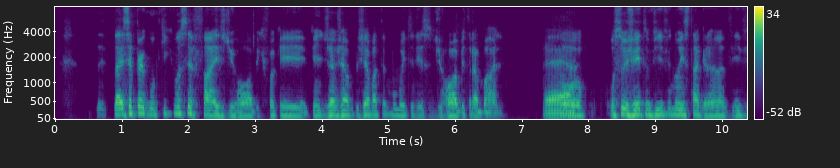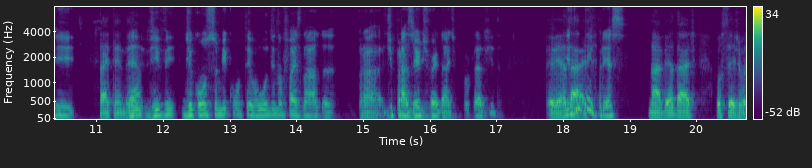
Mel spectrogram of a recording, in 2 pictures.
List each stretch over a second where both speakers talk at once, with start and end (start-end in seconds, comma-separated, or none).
none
